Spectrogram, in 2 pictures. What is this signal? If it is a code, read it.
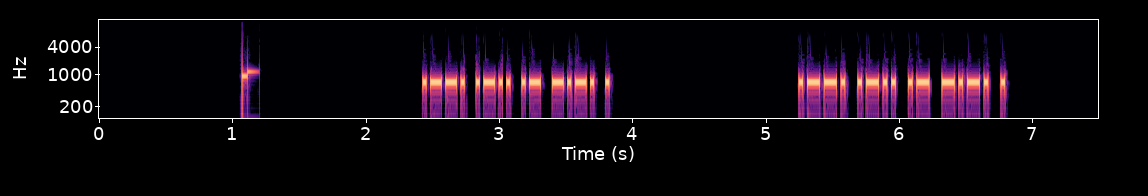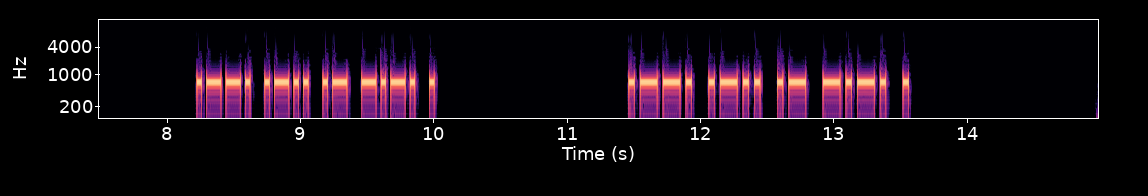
Morse code, heard as a keyed tone, about 33 wpm, 700 Hz. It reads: PLACE PLACE PLACE PLACE
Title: Speed-Racing Top 500 Words 28wpm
